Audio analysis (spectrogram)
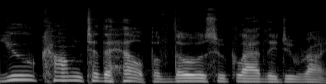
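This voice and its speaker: Over a quiet background, the speech moves at a very slow pace. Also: man. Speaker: preacher. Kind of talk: scripture reading. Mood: solemn, measured. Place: church.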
